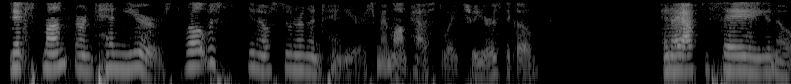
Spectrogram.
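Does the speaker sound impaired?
Yes: cleft palate; congenital.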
